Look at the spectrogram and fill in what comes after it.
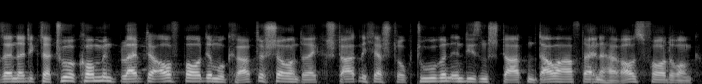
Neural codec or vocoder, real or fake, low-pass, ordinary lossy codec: codec, 16 kHz, about 1 kbps, DyCAST, with the encoder's durations; fake; none; none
